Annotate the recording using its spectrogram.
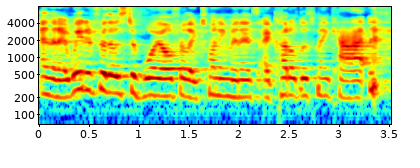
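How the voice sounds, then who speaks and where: A woman's fairly high-pitched voice with ordinary pitch variation, over noticeable background noise. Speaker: cooking vlogger. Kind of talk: casual talk to camera. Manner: casual, chatty.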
